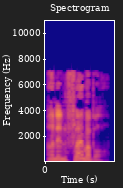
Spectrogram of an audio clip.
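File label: "uninflammable", British English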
